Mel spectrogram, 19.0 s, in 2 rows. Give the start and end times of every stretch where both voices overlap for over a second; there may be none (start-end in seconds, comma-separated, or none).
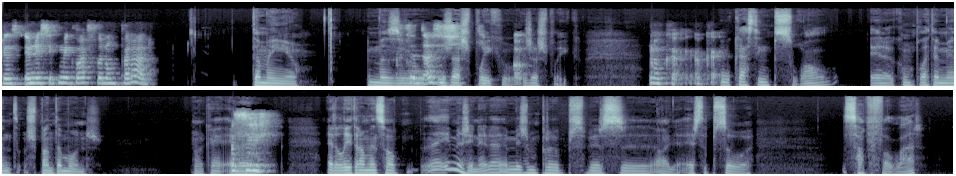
3.9-5.3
